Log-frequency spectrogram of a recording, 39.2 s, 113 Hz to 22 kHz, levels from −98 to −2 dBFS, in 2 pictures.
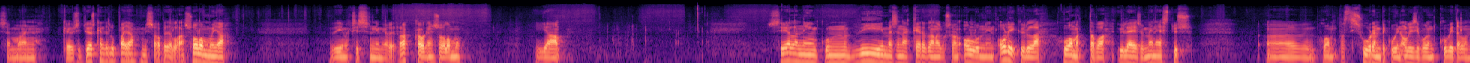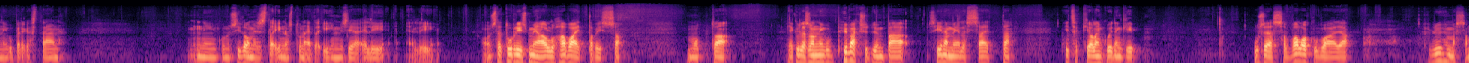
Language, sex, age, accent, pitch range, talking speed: Finnish, male, 30-49, native, 95-110 Hz, 100 wpm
